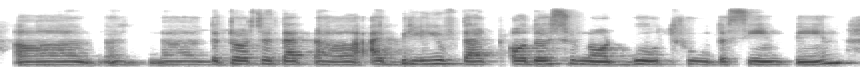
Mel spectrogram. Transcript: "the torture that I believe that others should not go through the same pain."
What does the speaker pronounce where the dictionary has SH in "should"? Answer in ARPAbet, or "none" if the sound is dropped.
SH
